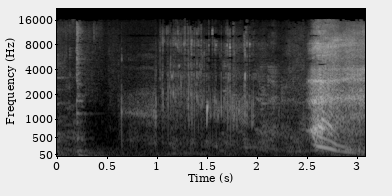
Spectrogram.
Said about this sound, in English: Right. Well, I think I might pour myself a quick swift one myself while I've got the time.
